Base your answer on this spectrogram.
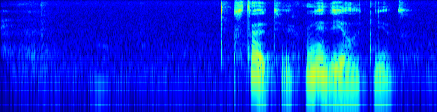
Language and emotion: Russian, neutral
